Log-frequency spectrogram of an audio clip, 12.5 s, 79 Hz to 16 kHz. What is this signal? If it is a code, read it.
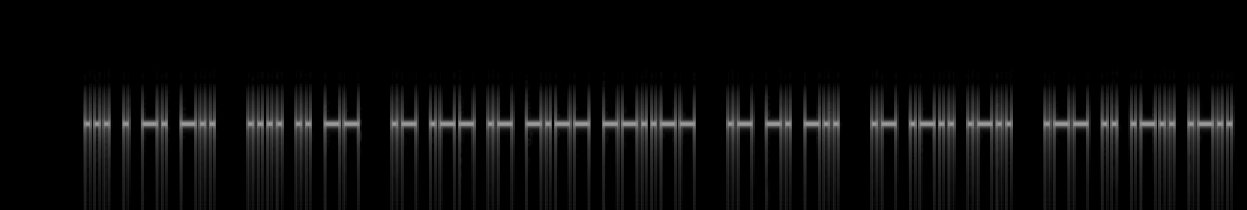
Morse code, heard as a keyed tone, about 25 wpm, 700 Hz. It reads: SEND HIM AWAY, AND ALL WILL
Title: Sentences from Top 1500 Words 25wpm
